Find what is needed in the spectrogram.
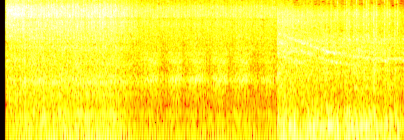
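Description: An old car engine running. About four seconds in, the sound cuts to a lower, steadier hum with a falling whine.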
